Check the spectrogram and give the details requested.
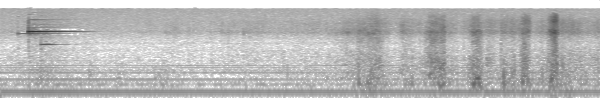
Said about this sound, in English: You know what kind of a costume it might be? Zip it up here.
